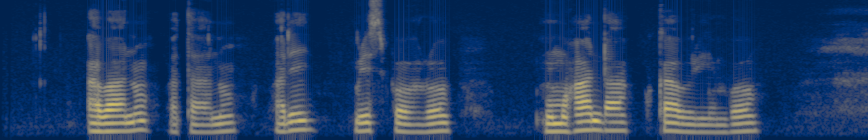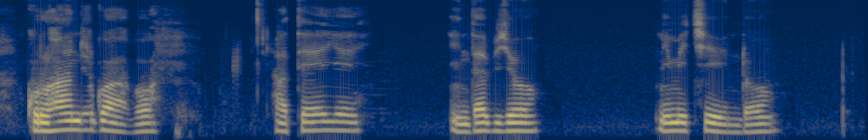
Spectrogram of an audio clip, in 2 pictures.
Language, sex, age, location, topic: Kinyarwanda, male, 25-35, Kigali, health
